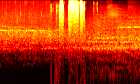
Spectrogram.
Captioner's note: static hissing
